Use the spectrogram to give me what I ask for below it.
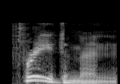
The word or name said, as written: Friedmanism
